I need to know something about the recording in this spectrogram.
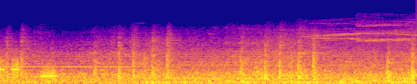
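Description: Train running on rails: a low rumble with a rapid, irregular clatter of wheel clicks, and a high, steady wheel squeal coming in near the end.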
